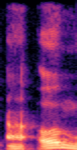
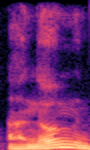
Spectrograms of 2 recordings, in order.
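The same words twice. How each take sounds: First: No n sound links into homme. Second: An n sound links into homme. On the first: The speaker calls it wrong. "tu ne diras jamais" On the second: The speaker calls it right. "tu dois faire la liaison"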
